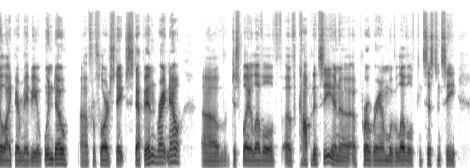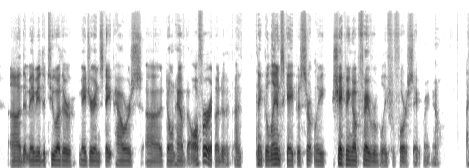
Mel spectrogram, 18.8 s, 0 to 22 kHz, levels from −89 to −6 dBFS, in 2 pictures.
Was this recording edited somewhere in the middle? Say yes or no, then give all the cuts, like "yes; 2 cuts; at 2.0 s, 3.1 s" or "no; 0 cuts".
yes; 2 cuts; at 13.6 s, 16.0 s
